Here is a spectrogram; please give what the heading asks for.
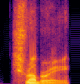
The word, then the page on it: shrubbery: British English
